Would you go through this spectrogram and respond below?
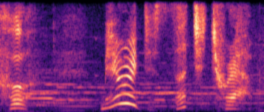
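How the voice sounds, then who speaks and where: A woman voicing a tiny, naive, excitable fairy companion in a video game, with a squeaky childlike voice and a cutesy manner. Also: takes it slowly, over music, exaggerated voice. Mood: musing. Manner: cutesy, refers to herself in third person. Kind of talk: scripted video game character dialogue.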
